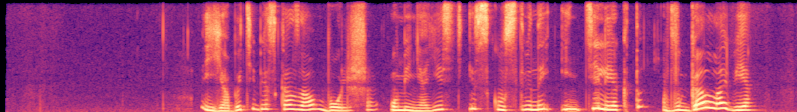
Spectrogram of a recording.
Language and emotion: Russian, positive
